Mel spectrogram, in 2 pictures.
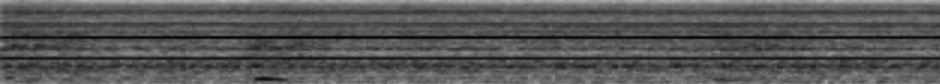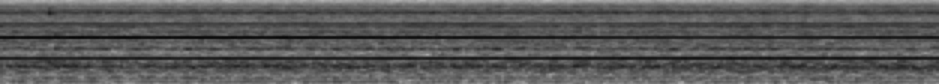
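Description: Steady background hiss with a constant high-pitched whine at a few fixed pitches, unchanging throughout, and a couple of faint small knocks.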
